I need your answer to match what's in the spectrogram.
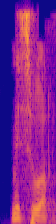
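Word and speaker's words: مِسْوَر: وهكذا الثوري والتوزي، الثوري والتوزي، ومسور ومسور، مسور بكسر الميم مع إسكان السين، ومسور بضم الميم وفتح السين وتشديد الواو، مسور.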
